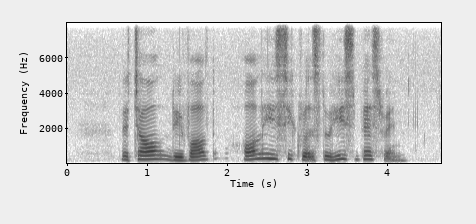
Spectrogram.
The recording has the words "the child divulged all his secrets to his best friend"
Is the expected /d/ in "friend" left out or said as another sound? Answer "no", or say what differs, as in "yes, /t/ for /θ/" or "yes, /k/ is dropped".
yes, /d/ is dropped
